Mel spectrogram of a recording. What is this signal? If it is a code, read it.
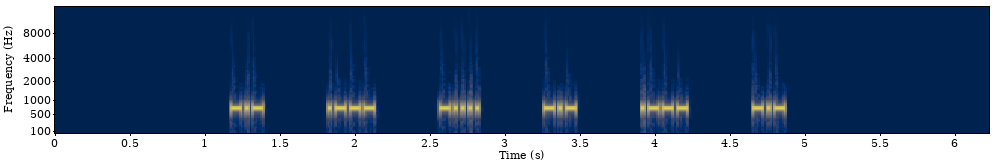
Morse code, heard as a keyed tone, about 48 wpm, spaced as for 17 wpm, 700 Hz. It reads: KJ6KJK
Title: USA Call Signs - 6 Characters - 6x Character Spacing - 50wpm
